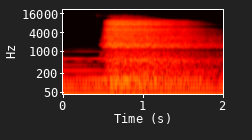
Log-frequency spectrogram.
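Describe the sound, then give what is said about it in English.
A single slow, deep breath rises in about halfway through as a soft, airy rush, holds steadily, then gradually thins out. It is fairly quiet overall. “Taking a deep breath now.”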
